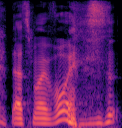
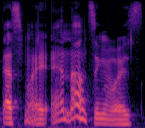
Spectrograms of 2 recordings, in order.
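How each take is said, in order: First: Slow, booming announcer voice; announcing voice. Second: Said in the usual way. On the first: Retold or imitated. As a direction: show mom the stadium voice. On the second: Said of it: "That's not your voice".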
